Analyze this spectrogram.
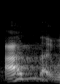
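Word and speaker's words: Adonai: But now we call it Adnai. We're not calling it by Yud Kei Vav Kei. We're not pronouncing it. We're pronouncing as if it would be written with an Aleph, Dalet, Nun, Yud.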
